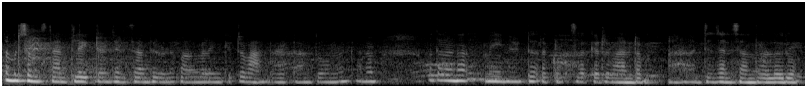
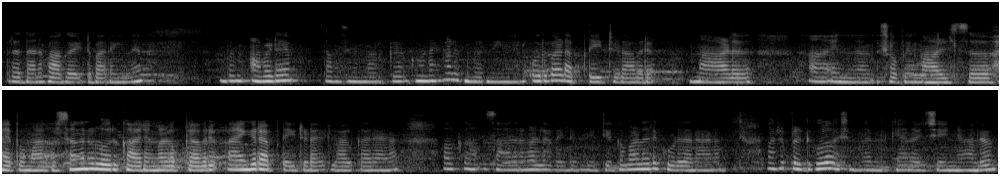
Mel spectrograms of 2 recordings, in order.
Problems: background sounds at intervals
